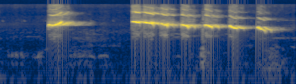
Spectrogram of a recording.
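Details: Partridge pair, named as dakhni titer and irani teetar, uttering a short high whistle followed by a long slightly falling series of rapid chattering whistled notes.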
